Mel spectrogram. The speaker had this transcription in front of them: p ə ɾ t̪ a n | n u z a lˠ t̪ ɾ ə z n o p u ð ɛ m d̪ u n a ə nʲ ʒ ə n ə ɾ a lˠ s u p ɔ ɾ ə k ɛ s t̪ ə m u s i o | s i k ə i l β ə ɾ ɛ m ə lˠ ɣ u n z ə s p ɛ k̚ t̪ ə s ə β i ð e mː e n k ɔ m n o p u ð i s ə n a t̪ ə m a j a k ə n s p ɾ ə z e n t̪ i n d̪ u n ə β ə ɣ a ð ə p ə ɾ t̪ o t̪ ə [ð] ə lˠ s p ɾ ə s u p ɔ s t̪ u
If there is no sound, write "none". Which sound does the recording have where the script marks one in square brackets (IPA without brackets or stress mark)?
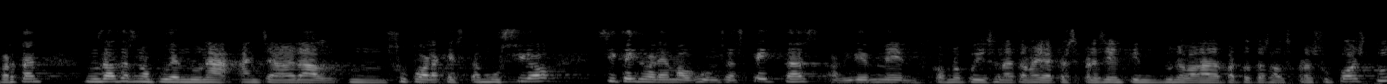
z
